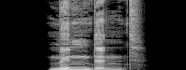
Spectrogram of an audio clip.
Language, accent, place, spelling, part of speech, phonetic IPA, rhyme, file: German, Germany, Berlin, mündend, verb, [ˈmʏndn̩t], -ʏndn̩t, De-mündend.ogg
- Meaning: present participle of münden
